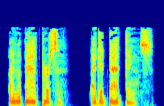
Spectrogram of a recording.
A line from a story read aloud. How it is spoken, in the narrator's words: she mutters, her tone emotionless, numb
